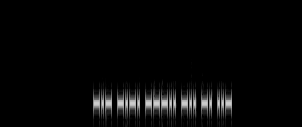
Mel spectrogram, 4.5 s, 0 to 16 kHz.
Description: Morse code, heard as a keyed tone, about 40 wpm, 700 Hz. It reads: KC8DNU
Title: USA Call Signs - 6 Characters - Repeated 3x - 40wpm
